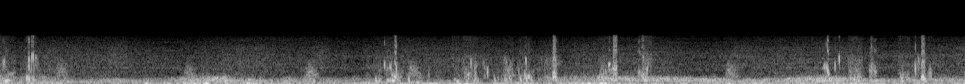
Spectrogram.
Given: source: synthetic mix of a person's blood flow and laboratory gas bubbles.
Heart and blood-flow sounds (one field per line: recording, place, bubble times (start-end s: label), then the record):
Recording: Doppler ultrasound of blood flow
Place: subclavian vein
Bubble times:
0.00-0.16 s: bubbles
0.23-0.41 s: bubbles
3.73-4.14 s: bubbles
4.51-5.13 s: bubbles
5.17-5.62 s: bubbles
5.98-6.21 s: bubbles
6.37-6.54 s: bubbles
8.21-8.43 s: bubbles
8.47-8.63 s: bubbles
8.68-8.78 s: bubbles
8.97-9.35 s: bubbles
9.63-9.66 s: bubbles
From the record:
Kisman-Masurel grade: 222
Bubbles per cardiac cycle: several, 3 to 8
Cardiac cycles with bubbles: 10 to 50%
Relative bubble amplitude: moderate (0.250 to 0.450)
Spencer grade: 2 (many but less than half of the cardiac periods contain bubble signals, singularly or in groups)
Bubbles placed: anywhere in the cardiac cycle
